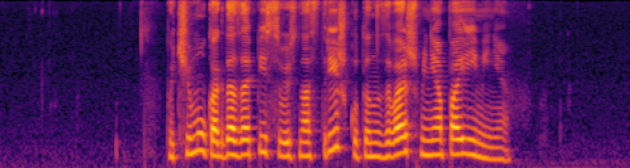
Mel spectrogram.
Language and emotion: Russian, angry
